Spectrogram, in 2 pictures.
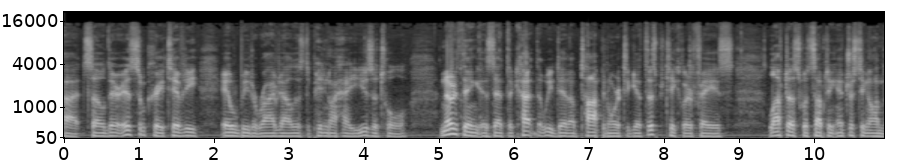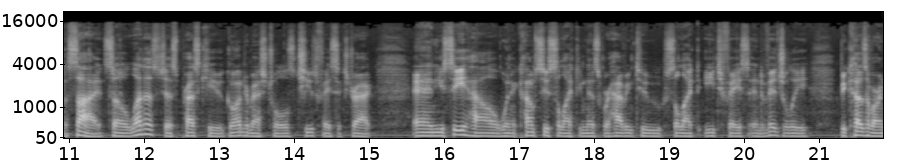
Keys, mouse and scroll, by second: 4.0-5.3 middle drag, 8.3 middle click, 11.5 q, 13.9 click.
